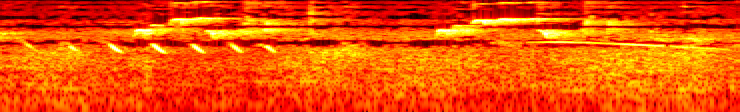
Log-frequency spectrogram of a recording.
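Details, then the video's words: White-rumped shama at a bird farm aviary, singing in a contest. A run of six quick descending whistled notes, then higher sweeping whistles and trills over steady background noise with faint other bird sounds. "CHÍCH CHÒE LỬA HÓT ĐẤU CỰC HAY"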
